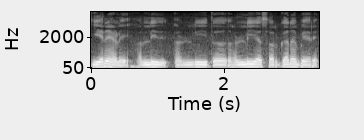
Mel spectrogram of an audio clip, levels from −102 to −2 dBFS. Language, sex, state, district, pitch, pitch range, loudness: Kannada, male, Karnataka, Shimoga, 110 Hz, 105-120 Hz, -12 LUFS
